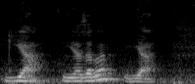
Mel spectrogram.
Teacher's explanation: জিহ্বার মাঝখান থেকে ইয়া চেপে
